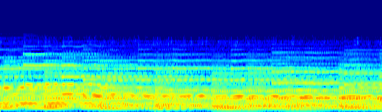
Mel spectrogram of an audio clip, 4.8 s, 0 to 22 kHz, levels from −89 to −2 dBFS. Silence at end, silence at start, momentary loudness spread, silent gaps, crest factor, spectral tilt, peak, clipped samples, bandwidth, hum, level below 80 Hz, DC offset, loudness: 0 s; 0 s; 3 LU; none; 12 dB; -10 dB/octave; -14 dBFS; under 0.1%; 5.6 kHz; none; -68 dBFS; under 0.1%; -27 LUFS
